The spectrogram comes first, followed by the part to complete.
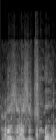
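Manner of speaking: laughing and insisting it's true; high, loud laughing insistence. Real, not acted. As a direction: laugh through the words, pleading to be believed.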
